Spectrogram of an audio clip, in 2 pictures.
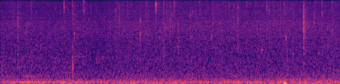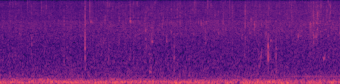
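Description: Steady rain falling on a pond and the surrounding leaves, heard as many scattered drop ticks over a steady low rumble.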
